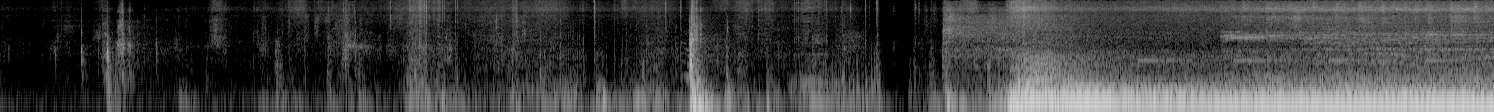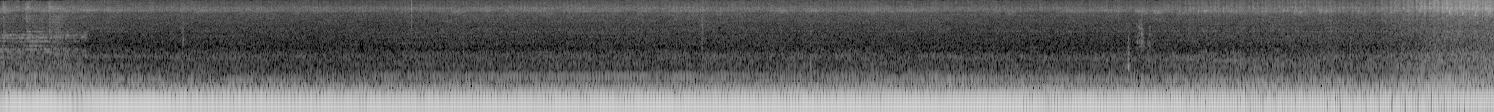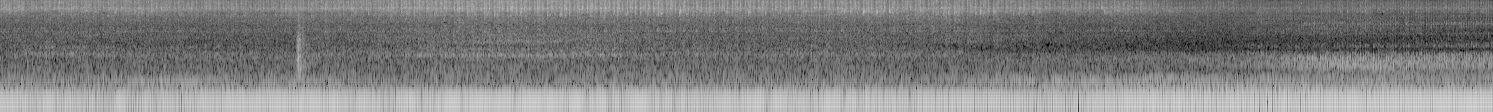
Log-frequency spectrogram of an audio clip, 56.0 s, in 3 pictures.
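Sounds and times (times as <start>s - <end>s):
car engine idling: 11.8s - 56.0s
engine hiss and whine: 11.8s - 56.0s.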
